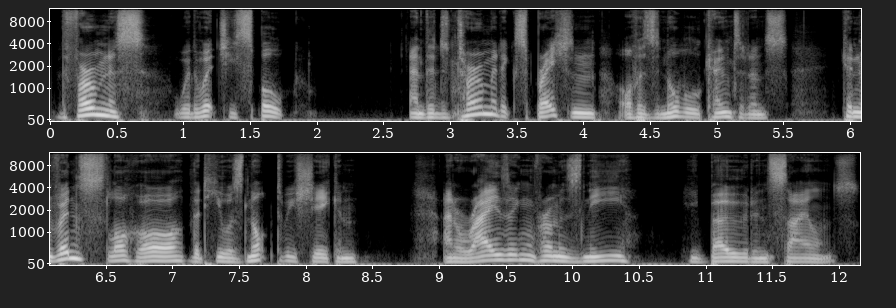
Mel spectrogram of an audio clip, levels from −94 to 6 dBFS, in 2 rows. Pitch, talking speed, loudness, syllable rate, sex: 125 Hz, 165 wpm, -20 LUFS, 5.3 syllables/s, male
